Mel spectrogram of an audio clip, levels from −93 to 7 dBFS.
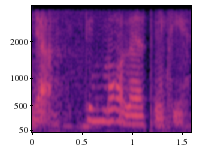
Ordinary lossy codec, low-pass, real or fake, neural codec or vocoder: none; 3.6 kHz; fake; vocoder, 22.05 kHz, 80 mel bands, WaveNeXt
